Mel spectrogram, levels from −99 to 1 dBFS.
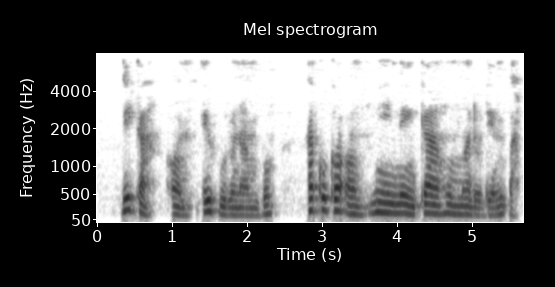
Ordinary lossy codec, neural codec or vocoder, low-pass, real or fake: MP3, 48 kbps; none; 7.2 kHz; real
